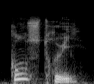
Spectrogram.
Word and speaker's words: construit: Construire, construit. Cuire, cuit. Détruire, détruit. Instruire, instruit. Okay, so you can notice that even if I put this final T, so as usual, I don't pronounce it.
